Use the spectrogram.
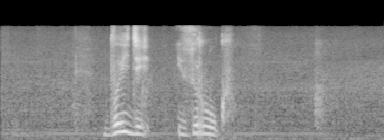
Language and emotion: Russian, angry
